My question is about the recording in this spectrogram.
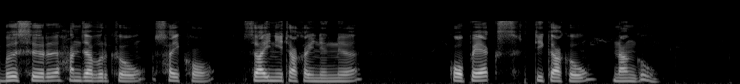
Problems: constant background noise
